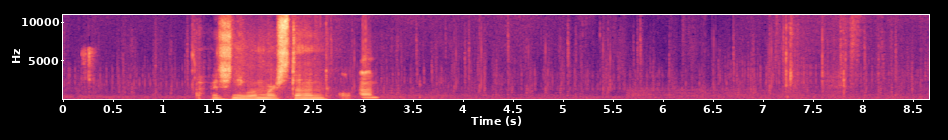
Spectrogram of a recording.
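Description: Footsteps patter quickly through tall grass.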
